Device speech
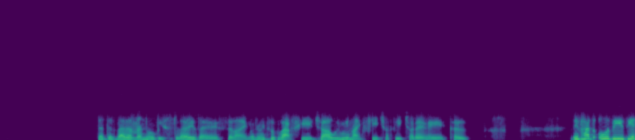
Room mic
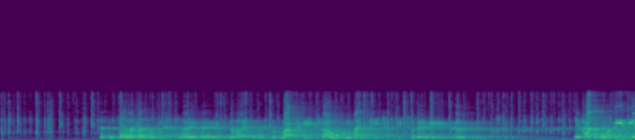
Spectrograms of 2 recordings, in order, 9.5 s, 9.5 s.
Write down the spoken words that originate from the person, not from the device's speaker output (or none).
none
